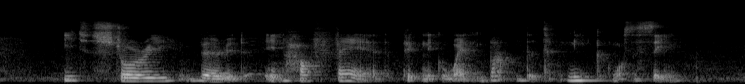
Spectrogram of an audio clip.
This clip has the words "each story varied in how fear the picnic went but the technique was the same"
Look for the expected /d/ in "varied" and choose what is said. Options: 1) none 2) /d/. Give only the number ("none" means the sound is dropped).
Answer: 2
